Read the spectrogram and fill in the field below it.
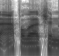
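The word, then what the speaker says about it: Appalachian: But you just got to hide in the Appalachin Mountains. I I up pronouncing that.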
